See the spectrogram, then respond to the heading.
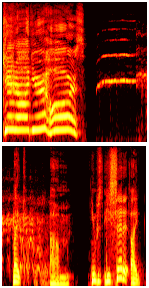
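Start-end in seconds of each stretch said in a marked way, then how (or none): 0.0-1.7 slow, high shouted jeer; drawn-out mocking yell; sarcastic shortstop shouting; yelled taunt. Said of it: "He yells".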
